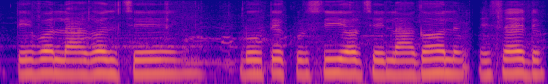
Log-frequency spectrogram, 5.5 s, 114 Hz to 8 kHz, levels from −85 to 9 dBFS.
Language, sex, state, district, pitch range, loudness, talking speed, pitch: Maithili, female, Bihar, Darbhanga, 190-195 Hz, -27 LUFS, 120 wpm, 190 Hz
